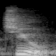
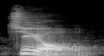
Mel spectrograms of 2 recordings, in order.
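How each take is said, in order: First: The vowel is placed forward, like a plain 'iu'. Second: The vowel is pulled back, sounding like 'ieo'. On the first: The speaker calls it wrong. "찌우는 앞으로 발음 나오죠" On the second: The speaker calls it right. "속으로 집어넣으면 찌어"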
